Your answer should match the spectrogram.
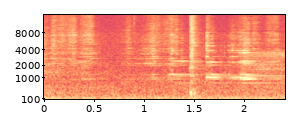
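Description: A ceramic stork planter being picked up and handled, with a light rubbing sound and one sharp clink about a second and a half in.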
